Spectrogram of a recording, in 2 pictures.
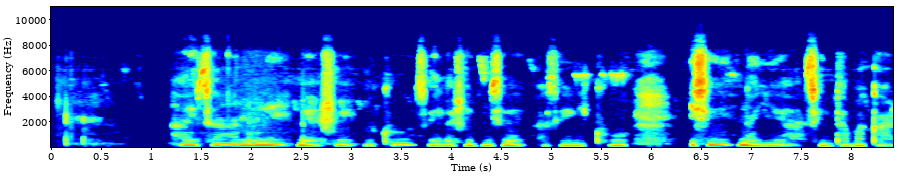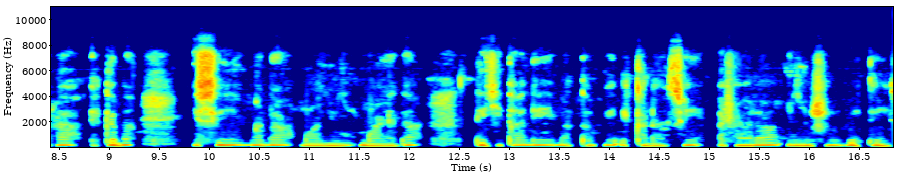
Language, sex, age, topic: Gamo, female, 25-35, government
